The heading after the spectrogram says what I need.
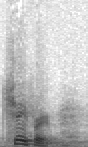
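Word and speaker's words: Chafer: Schaefer. Schaefer. C-H-A-F-E-R. Schaefer. C-H-A-F-E-R. I haven't used some of these old fundamentalist names for so long, I forgot his pronunciation, but it is Schaefer, I'm sure. C-H-A-F-E-R, not Schaefer.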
